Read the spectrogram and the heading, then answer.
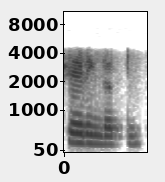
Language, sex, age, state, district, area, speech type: Tamil, female, 18-30, Tamil Nadu, Tiruppur, rural, conversation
